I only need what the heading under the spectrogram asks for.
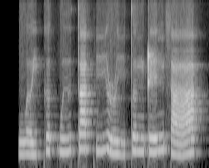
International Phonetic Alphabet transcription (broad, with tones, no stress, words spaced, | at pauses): wə˨˩jkə˦˥k̚wɨ˧˥ t̪a˦˥t̚ʔi˧˥ ɹi˨˩˨t̪ə˧ŋʈe˧˥ŋsaː˨˩˦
